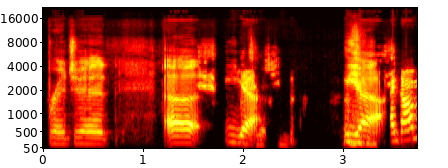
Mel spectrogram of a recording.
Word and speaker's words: Brigitte: brette briet briette yeah it's just Bridget uh yeah yeah I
